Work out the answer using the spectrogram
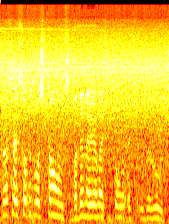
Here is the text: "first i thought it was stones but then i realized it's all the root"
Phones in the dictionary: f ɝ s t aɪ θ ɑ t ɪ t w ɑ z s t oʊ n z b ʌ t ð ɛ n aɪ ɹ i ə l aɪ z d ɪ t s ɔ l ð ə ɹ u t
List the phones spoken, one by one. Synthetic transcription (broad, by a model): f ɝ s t aɪ s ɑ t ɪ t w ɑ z s t oʊ n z b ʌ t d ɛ n aɪ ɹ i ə l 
